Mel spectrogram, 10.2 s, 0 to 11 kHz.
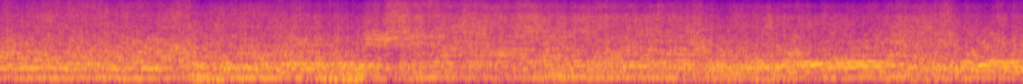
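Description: Engines of several 140 PS stock cars racing on a dirt track. They run hard at full revs, and their pitch keeps rising and falling as the drivers lift, slide and accelerate through the turns.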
